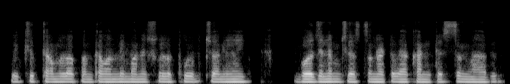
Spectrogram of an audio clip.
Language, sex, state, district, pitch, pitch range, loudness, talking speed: Telugu, male, Telangana, Hyderabad, 125 Hz, 120-125 Hz, -20 LUFS, 95 wpm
